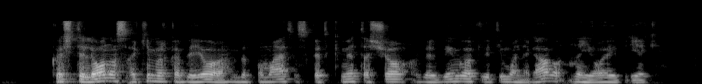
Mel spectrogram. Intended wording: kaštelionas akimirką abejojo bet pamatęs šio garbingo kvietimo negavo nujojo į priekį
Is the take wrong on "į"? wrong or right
right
